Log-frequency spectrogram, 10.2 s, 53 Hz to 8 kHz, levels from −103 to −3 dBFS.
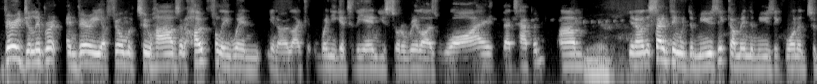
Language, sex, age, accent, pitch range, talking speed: English, male, 20-39, Australian, 150-200 Hz, 255 wpm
